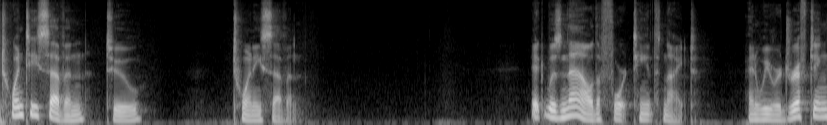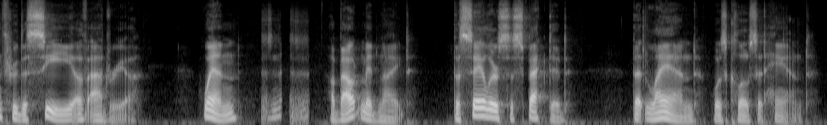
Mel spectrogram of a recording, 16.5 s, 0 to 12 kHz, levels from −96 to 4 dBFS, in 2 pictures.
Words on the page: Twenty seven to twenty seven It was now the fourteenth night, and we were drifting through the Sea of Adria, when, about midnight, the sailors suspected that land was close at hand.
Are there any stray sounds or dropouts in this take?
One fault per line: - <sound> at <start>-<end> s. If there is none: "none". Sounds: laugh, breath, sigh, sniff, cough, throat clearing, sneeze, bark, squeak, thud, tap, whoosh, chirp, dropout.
- laugh at 10.9-11.4 s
